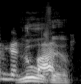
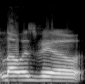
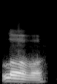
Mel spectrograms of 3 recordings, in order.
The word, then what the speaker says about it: Louisville: Louisville. Yeah. Louisville. Louisville. Just say Louisville. Louisville. Louisville. Louisville. There you go. Not Louisville. Not Louisville. Not Loisville. Louisville.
